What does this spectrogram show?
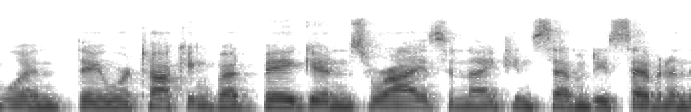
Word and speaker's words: Begin: they were talking about Begin's rise in 1977, and they said Begin rhymes with Fagin.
